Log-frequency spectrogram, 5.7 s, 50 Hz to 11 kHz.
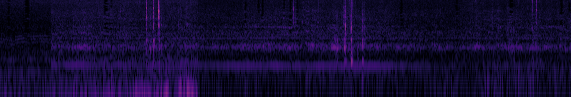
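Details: At the hives on March 25, 2015, one bee holds a steady low buzzing tone for about three seconds over a quiet colony hum. Brief clicks and knocks interrupt it.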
